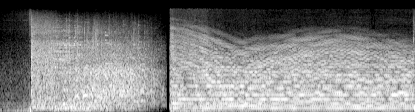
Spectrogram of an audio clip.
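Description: A sudden loud blast from gas left on in an unlit oven catching light. It lasts about three seconds and cuts off abruptly. A held music chord follows, with a whoosh sweeping down and back up through its upper tones.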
